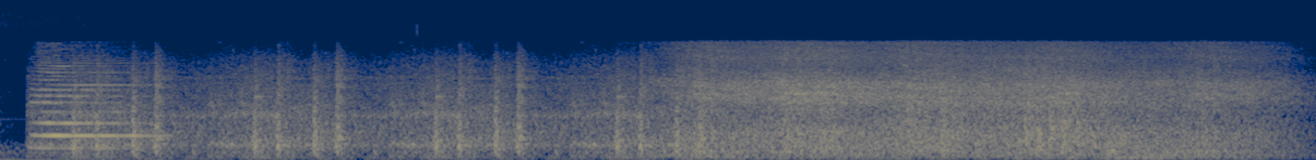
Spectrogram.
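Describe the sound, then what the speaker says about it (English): A train from the Empire arrives in the video game Trails to Azure, starting with a horn blast and then rhythmic clickety-clack of wheels that gives way to a steady rushing rumble as it rolls in. "The train from the Empire."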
